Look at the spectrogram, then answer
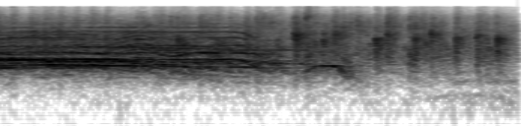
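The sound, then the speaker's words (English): A live show audience bursts into steady applause for a producer, mixed with loud cheers and whoops. The cheering fades after a couple of seconds, leaving thinner, scattered clapping. “So give it up for … one more time.”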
